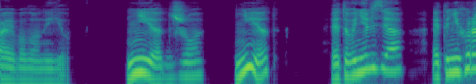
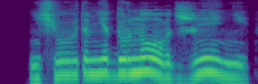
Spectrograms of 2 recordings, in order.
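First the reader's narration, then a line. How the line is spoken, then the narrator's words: Insinuating whisper. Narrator (Russian): вкрадчиво нашептывал он ей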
